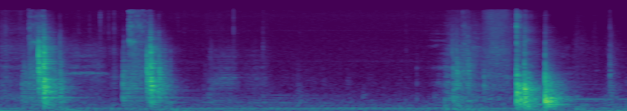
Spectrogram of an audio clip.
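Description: Metal wrench clinking and scraping on the bolts of a steel workbench-leg foot plate as it is tightened down to the floor: two short bursts early, a pause, then three more near the end.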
